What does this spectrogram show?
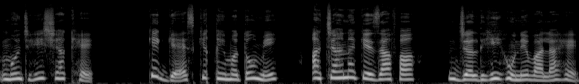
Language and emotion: Urdu, fearful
